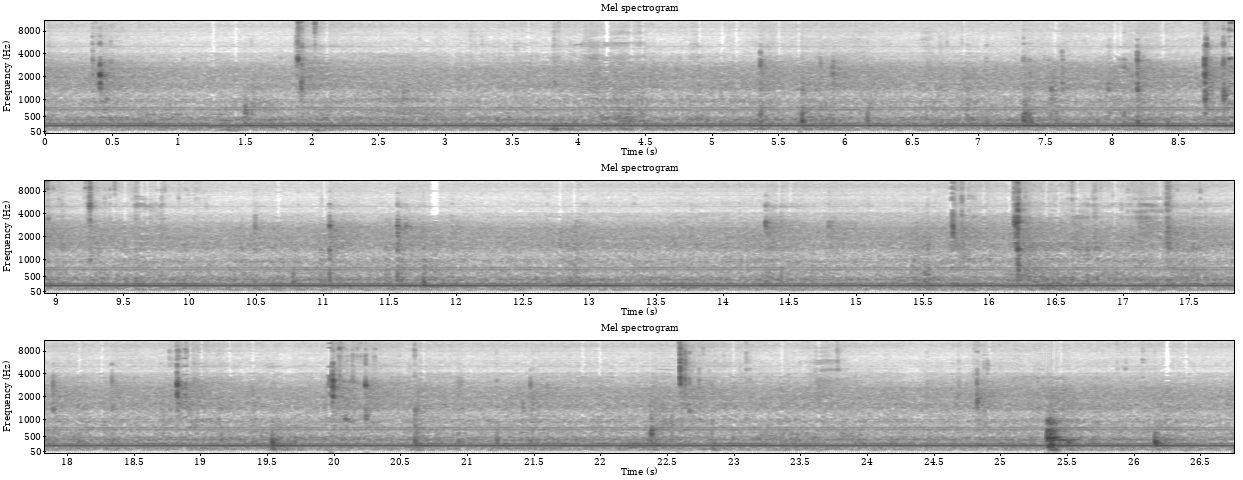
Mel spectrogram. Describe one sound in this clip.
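A young man chews food with his mouth open, smacking and squelching close by.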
